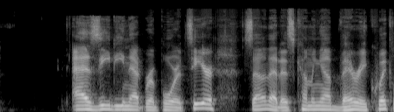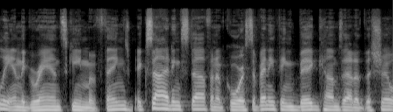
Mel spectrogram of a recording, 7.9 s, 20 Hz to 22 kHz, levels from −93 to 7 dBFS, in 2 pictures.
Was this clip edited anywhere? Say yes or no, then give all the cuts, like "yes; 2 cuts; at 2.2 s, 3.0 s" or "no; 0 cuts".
yes; 2 cuts; at 2.3 s, 5.3 s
